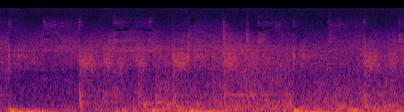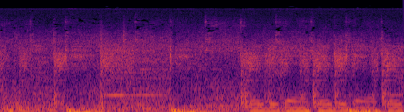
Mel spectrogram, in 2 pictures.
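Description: A thunderstorm roars steadily and close, with dense rushing rain and deep rumbling throughout, while faint musical tones surface briefly toward the end.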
